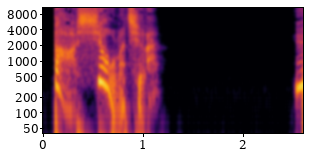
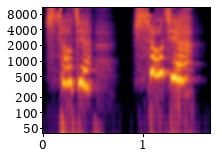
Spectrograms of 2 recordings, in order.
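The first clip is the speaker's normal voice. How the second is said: high-pitched urgent call, second one higher; alarmed cry; 5 dB louder than usual. Acted. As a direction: maids calling out in alarm to their fallen mistress. Maids cry out as she falls.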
